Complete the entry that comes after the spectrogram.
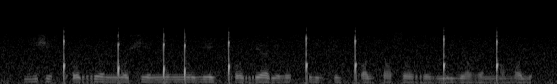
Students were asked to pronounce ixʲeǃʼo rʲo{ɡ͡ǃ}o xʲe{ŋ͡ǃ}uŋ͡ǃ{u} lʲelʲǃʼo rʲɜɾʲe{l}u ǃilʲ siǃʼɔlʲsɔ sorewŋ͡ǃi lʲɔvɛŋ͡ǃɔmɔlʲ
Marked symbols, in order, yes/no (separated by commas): no, yes, yes, yes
